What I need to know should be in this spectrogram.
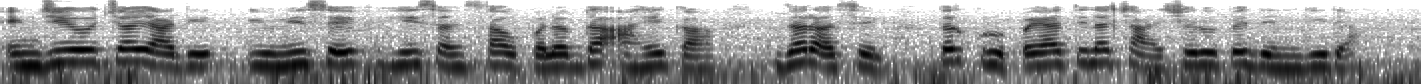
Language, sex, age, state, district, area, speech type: Marathi, female, 30-45, Maharashtra, Mumbai Suburban, urban, read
